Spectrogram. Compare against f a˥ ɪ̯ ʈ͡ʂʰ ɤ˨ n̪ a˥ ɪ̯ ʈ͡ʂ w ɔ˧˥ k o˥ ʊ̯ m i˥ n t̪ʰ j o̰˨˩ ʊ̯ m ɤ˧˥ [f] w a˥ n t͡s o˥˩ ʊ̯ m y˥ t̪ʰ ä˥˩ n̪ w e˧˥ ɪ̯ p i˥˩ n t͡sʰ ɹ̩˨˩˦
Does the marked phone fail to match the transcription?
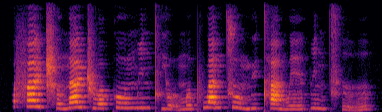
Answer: yes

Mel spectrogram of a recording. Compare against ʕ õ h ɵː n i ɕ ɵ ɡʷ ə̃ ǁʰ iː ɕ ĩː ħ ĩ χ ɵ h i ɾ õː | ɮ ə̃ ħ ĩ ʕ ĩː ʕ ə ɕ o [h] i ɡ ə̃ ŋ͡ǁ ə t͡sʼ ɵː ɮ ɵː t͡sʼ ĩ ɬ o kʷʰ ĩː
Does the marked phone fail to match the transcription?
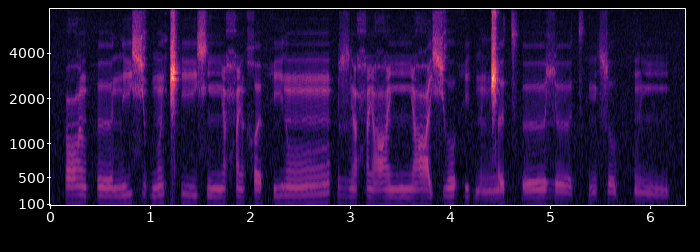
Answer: no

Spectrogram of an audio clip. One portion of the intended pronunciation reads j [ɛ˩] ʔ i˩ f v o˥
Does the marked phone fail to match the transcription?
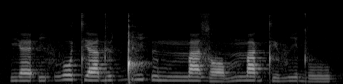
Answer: no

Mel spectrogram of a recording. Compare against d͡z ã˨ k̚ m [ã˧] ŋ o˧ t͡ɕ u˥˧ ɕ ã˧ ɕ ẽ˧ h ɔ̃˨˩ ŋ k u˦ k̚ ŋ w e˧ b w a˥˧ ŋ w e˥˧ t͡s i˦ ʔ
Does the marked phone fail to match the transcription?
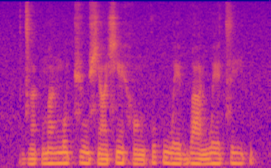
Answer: no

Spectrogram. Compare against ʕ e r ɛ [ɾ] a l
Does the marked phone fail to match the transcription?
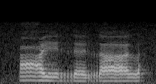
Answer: yes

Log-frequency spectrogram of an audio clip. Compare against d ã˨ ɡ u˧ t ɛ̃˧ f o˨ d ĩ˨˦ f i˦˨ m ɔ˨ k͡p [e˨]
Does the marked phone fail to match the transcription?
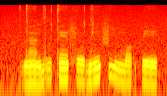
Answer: no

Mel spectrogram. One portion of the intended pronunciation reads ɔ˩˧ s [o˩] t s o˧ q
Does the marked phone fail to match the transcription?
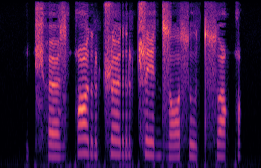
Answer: yes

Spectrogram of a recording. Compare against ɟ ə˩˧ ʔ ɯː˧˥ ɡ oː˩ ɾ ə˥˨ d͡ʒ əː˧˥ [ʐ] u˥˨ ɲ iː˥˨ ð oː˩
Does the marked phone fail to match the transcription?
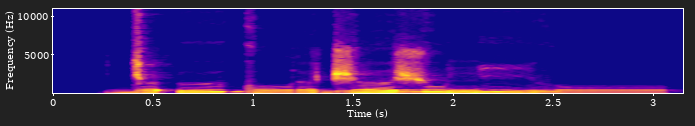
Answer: yes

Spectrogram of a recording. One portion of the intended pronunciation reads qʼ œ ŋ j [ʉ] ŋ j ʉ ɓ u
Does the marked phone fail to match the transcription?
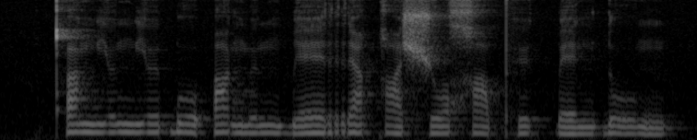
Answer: no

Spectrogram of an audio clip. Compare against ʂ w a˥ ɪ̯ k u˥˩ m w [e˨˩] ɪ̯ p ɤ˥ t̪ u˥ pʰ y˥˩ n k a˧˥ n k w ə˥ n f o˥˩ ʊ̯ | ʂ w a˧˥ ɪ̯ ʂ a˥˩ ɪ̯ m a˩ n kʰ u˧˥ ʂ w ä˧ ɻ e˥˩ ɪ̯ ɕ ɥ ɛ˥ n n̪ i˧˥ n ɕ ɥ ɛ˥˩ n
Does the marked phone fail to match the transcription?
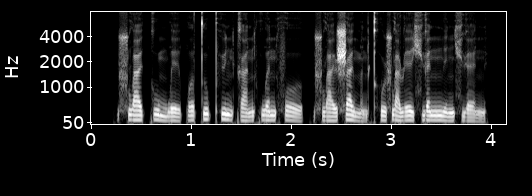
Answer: no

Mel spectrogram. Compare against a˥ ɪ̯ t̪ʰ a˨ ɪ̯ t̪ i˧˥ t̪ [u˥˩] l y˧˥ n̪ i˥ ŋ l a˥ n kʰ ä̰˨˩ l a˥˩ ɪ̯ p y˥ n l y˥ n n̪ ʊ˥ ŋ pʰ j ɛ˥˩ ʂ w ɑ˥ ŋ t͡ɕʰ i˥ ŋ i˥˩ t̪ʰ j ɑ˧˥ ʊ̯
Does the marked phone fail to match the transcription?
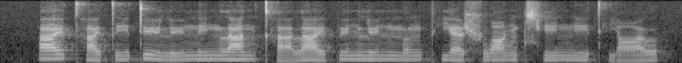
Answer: yes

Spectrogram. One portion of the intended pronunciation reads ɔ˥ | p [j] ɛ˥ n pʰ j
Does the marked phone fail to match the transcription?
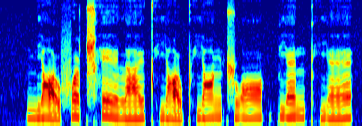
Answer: no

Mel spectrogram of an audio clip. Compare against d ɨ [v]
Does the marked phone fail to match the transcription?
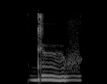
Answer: no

